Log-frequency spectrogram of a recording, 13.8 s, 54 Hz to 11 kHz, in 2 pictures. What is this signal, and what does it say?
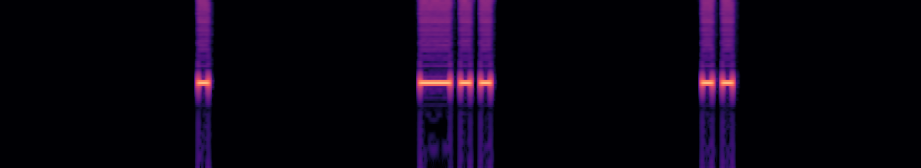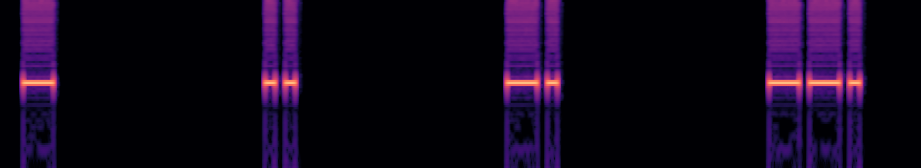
Morse code, heard as a keyed tone, about 16 wpm, spaced as for 5 wpm, 800 Hz. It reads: EDITING
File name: Suffixes / Special ING's / VerySlowToFaster ING's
